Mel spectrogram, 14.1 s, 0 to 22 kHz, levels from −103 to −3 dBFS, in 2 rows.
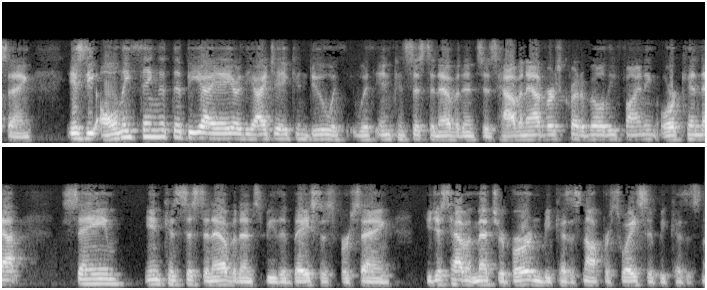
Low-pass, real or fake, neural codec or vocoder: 7.2 kHz; real; none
